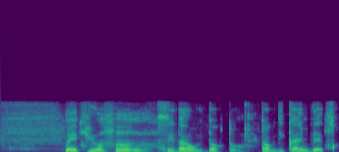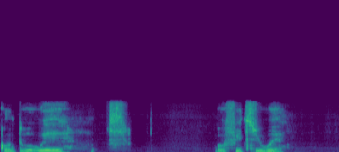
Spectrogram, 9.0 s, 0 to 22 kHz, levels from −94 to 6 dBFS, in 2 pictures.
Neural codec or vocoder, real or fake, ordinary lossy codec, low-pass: vocoder, 22.05 kHz, 80 mel bands, HiFi-GAN; fake; AAC, 48 kbps; 7.2 kHz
